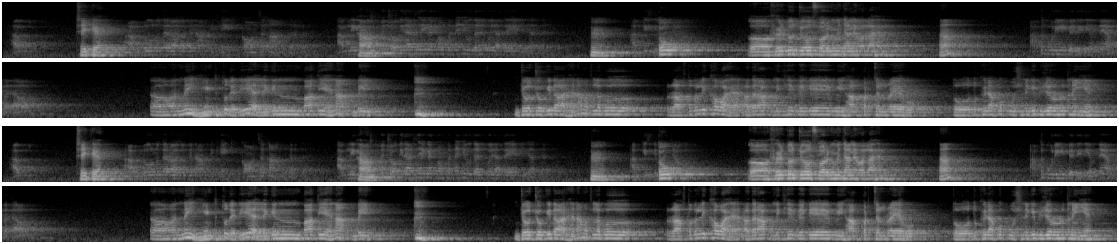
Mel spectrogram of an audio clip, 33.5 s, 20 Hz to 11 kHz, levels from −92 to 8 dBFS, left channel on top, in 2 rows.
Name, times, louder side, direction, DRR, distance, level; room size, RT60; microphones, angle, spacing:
voice 1, 1.1-1.6 5.3-5.6 8.8-9.1 9.8-10.1 11.2-13.3 14.1-14.3 18.9-22.3 22.9-23.2 24.4-26.2 26.7-30.5 31.0-33.1, right 2 dB, 25° right, 7 dB, 0.4 m, -29 dB
voice 2, 1.8-4.6 5.0-8.2 9.4-10.2 12.0-13.3 15.4-17.2 26.9-27.1, right 1 dB, 55° right, 0 dB, 1.3 m, -47 dB
10.5 x 5.9 x 3.9 m, 2.4 s
head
